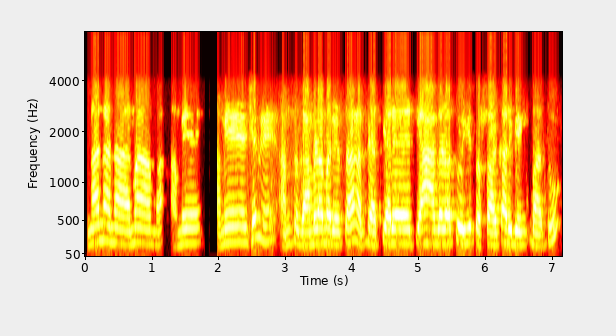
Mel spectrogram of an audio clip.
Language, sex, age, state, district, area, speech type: Gujarati, male, 60+, Gujarat, Junagadh, urban, conversation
